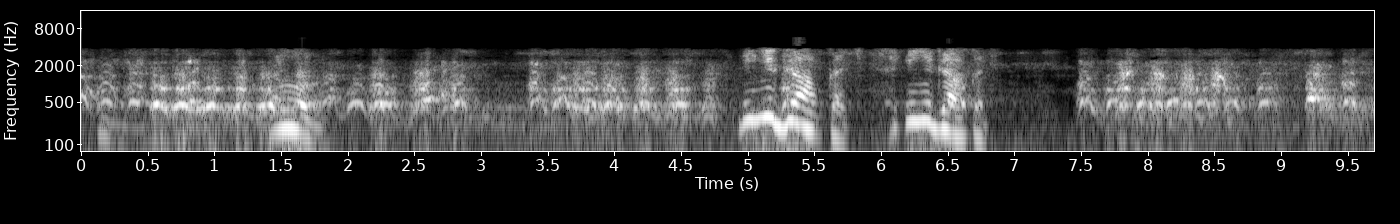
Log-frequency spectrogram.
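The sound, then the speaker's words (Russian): A pack of stray dogs gathered by a car bark and yelp in repeated loud bursts throughout, with a person talking over the noise. “Вот возле машины собралась стая бездомных собак.”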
